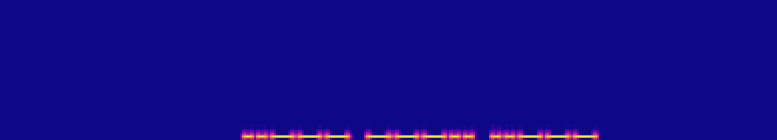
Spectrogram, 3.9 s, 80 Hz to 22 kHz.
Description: Morse code, heard as a keyed tone, about 34 wpm, 700 Hz. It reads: 282
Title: Numbers - 3-Digit 35wpm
